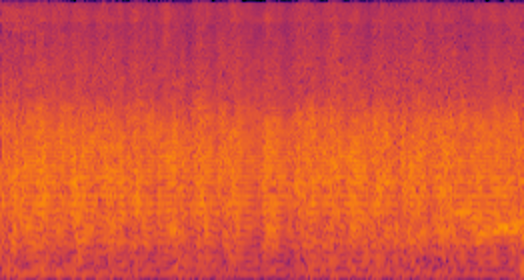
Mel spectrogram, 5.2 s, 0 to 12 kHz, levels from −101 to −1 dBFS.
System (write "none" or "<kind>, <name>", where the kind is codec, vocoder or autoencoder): vocoder, Vocos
